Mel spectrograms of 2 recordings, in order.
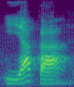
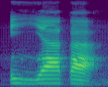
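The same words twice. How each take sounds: First: The y sound is short and single. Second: The y sound is held long and doubled. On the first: It means to the sun. The speaker calls it wrong. "itu artinya kepada matahari" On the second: It means only to you. The speaker calls it right. "iyyaka pakai tasdid"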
